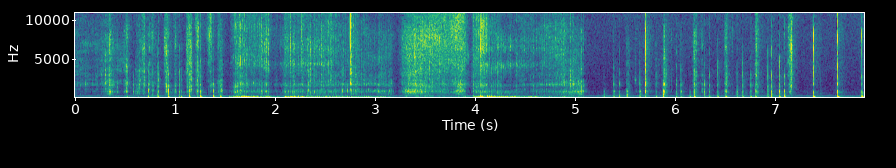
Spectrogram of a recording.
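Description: Fingertips and nails scratch and tap the flat face of a solid cork yoga block held beside the mic. Quick, dull taps open and close the clip, with a dense, rumbling, bass-heavy scratching in the middle. The sound is deep and muffled with almost no brightness, and a faint steady low hum runs underneath throughout.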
